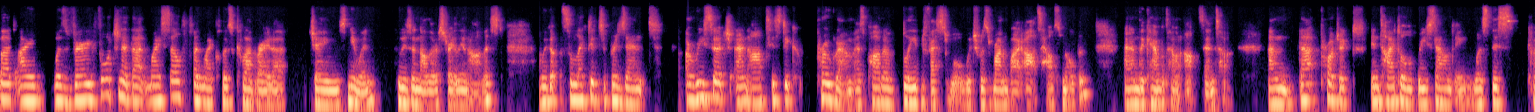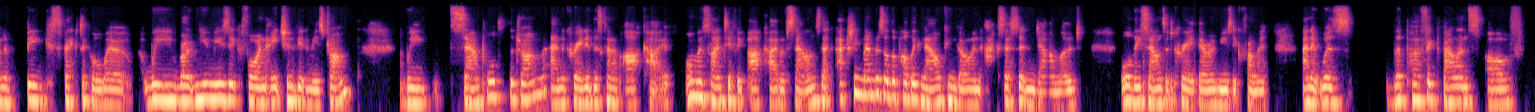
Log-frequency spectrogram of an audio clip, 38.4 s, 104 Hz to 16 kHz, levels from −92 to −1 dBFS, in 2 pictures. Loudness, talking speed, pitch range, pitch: -15 LUFS, 175 wpm, 145-180 Hz, 160 Hz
